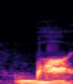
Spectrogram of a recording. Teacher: हिंदी की स्पर्श घोष महाप्राण ओष्ठ ध्वनि है?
